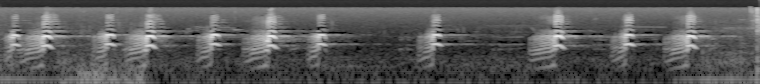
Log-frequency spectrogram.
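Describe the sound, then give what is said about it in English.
Canada geese give repeated two-syllable honks, loud, in an irregular series of about a dozen calls with brief pauses between bursts. No talking. “The Canada goose really needs no introduction. It's a giant bird with a black neck and a white chin strap. Its call is the two-syllable honk.”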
